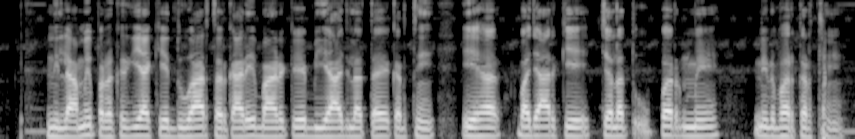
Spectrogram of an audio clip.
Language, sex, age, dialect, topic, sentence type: Chhattisgarhi, male, 18-24, Northern/Bhandar, banking, statement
